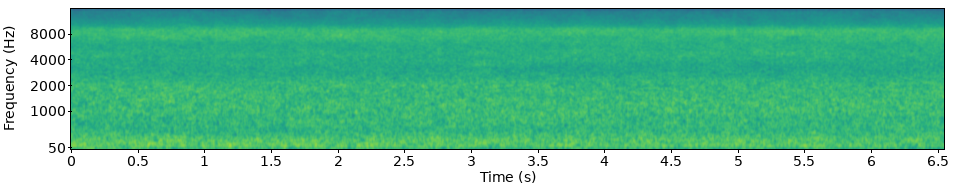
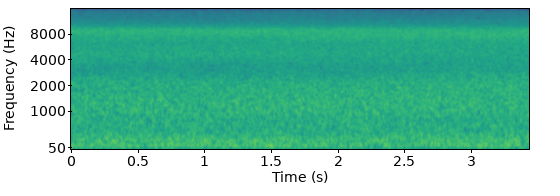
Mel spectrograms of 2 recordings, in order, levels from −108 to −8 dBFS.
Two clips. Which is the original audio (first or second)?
second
